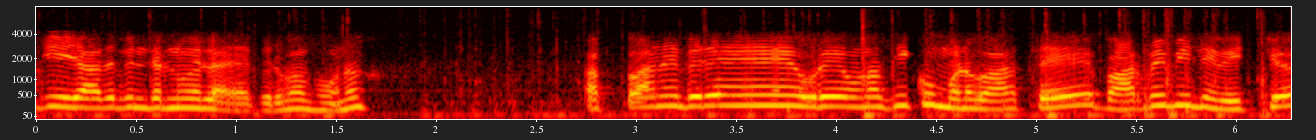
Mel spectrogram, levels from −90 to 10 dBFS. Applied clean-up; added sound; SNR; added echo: none; Typing; 20 dB; none.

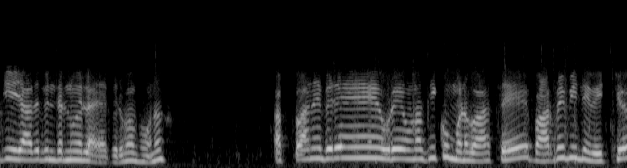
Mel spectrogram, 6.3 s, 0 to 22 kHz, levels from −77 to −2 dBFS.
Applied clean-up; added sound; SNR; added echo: neural separator model SepFormer DNS4.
